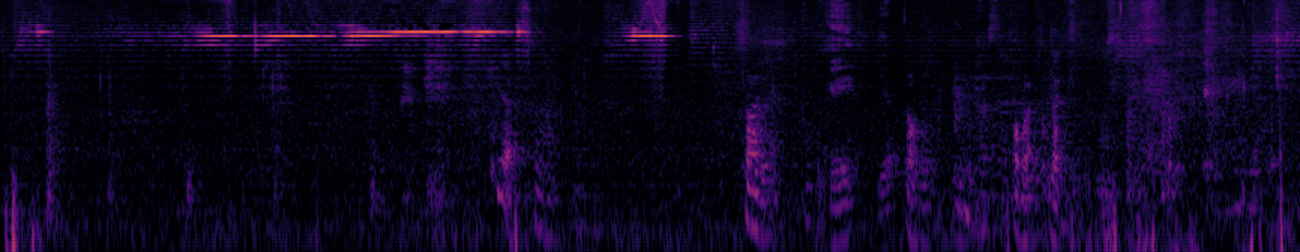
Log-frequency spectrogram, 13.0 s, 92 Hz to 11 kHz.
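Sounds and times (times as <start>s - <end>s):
high-pitched whistling tone: 0.0s - 7.2s.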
